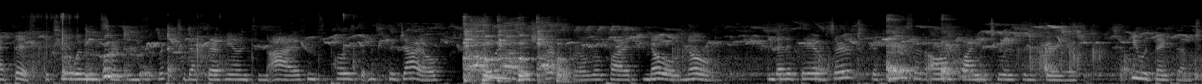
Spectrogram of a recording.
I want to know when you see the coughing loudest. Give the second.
5 s.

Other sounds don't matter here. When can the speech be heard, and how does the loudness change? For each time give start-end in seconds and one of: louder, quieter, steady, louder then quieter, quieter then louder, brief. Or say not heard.
0.0-11.9 steady.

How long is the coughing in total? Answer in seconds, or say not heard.
4 s.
